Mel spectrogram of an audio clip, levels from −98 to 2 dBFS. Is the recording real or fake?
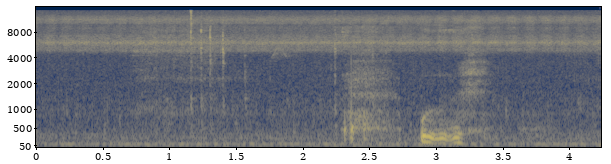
real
